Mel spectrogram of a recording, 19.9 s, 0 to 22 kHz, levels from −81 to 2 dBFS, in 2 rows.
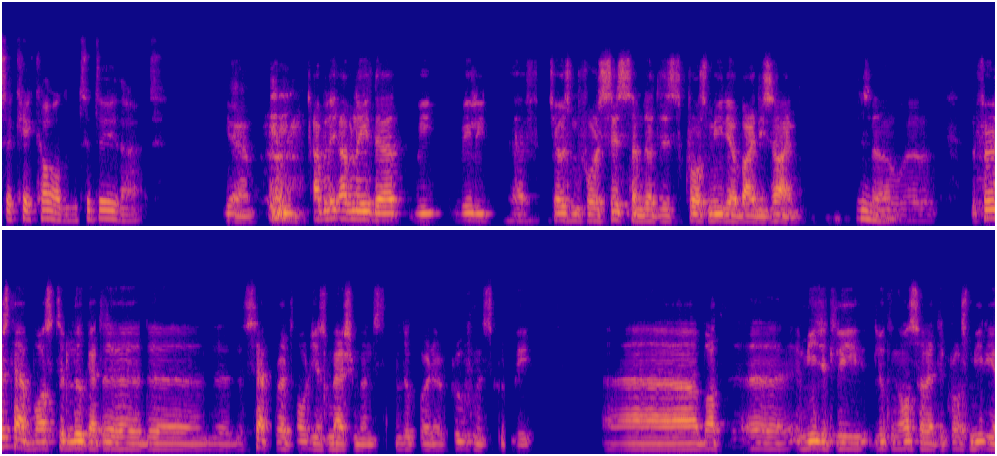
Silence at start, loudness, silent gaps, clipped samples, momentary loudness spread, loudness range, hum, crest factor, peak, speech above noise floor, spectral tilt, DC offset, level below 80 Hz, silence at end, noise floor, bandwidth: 0 s; -29 LUFS; none; under 0.1%; 15 LU; 5 LU; none; 18 dB; -10 dBFS; 56 dB; -4.5 dB/octave; under 0.1%; -70 dBFS; 0 s; -84 dBFS; 10.5 kHz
